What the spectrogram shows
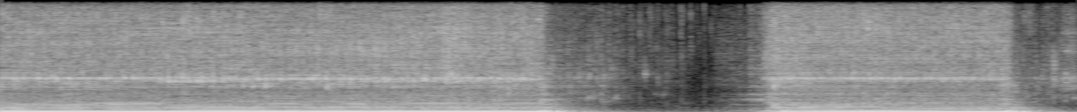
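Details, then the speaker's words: Toilet cistern fill valve: a loud, steady low drone with overtones while refilling, stopping and restarting. Caused by a stretched, misshapen fill valve washer, which was replaced. Fill valve drone from worn washer. "so what I've done is I'm screwed up there and tilt the washer out that sits down you can see there's quite stretched just not the right shape either so that's the issue"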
